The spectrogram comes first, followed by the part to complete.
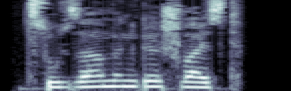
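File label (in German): "zusammengeschweißt", German; adjectives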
